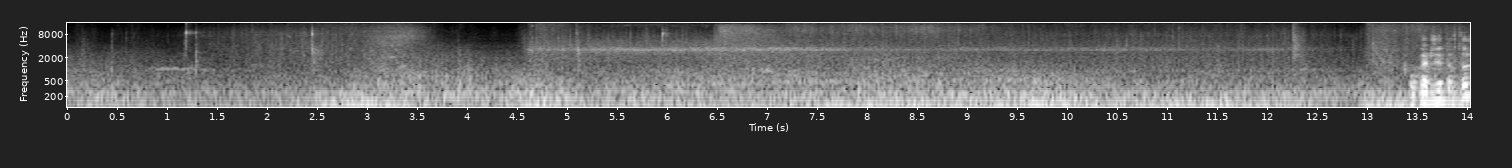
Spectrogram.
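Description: A large fire roars steadily.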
